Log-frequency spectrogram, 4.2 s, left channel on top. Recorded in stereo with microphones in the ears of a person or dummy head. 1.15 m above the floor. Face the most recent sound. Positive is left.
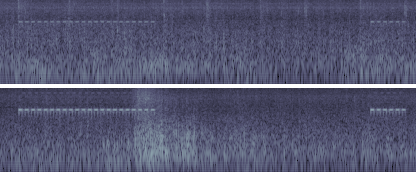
turn(degrees=-80)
